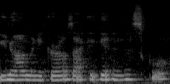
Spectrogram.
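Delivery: very soft, quiet, hushed stage whisper. Retelling what he said after she refused him: imitating someone half-whispering. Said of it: "he whispers".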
